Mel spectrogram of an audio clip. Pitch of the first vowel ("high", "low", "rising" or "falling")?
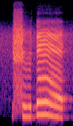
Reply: low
